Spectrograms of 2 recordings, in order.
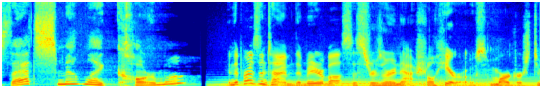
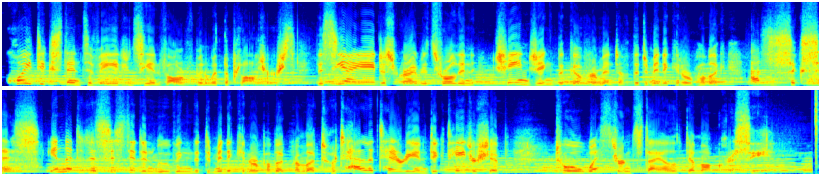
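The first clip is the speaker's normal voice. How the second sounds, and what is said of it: Mid-Atlantic accent. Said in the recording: “Beautifully said in your mid-Atlantic accent.”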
